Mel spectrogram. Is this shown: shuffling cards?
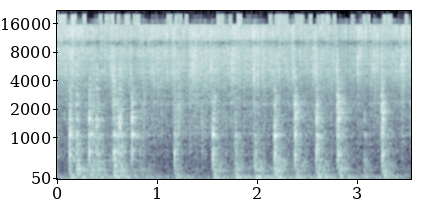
no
